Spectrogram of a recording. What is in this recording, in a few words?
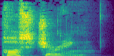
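"posturing", British English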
